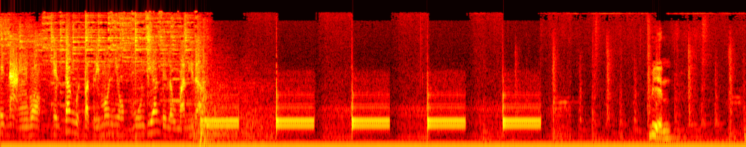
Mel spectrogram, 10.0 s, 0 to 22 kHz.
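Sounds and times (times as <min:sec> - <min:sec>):
speech: 0:00.2 - 0:03.4, 0:08.6 - 0:09.2
telephone busy signal on an out-of-order radio station line: 0:02.9 - 0:07.2.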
